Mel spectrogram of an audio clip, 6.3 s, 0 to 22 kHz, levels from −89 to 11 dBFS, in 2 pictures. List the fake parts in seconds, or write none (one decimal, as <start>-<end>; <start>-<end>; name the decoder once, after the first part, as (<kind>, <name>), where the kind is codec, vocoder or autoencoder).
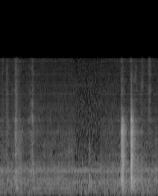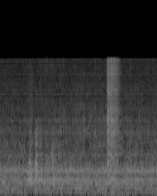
0.0-1.5 (vocoder, Vocos); 2.0-6.3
